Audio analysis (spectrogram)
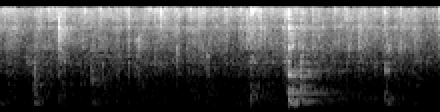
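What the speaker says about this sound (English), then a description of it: "right away that onion begins to cook and fry up" Sliced onion fries in a smoking hot pan, giving a dense, steady sizzle with soft scraping from stirring now and then and no voices.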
